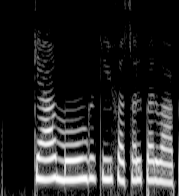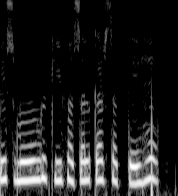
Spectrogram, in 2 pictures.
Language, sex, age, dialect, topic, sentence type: Hindi, female, 18-24, Marwari Dhudhari, agriculture, question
